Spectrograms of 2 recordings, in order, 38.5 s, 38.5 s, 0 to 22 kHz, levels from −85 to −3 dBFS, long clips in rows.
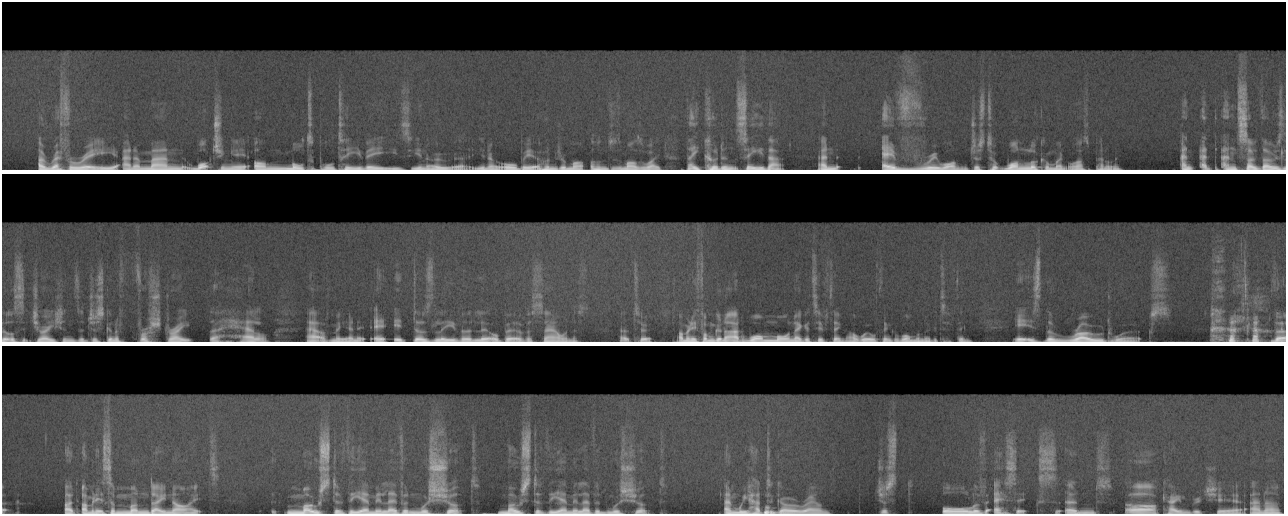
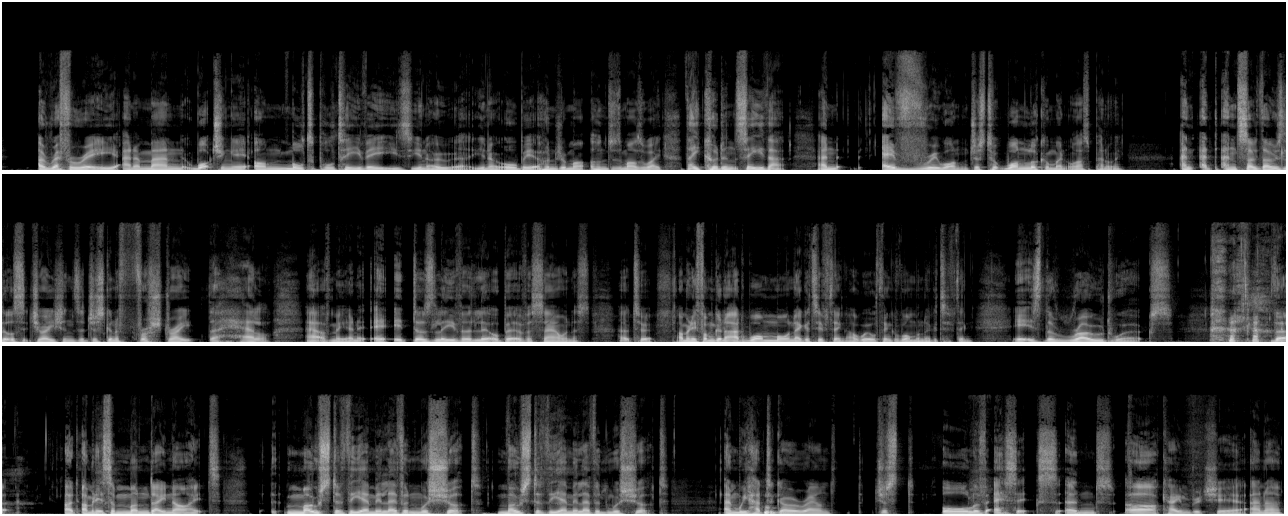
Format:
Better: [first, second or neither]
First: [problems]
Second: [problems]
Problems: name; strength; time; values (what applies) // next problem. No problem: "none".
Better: second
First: hiss; noticeable; throughout; 15 dB below the speech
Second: none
